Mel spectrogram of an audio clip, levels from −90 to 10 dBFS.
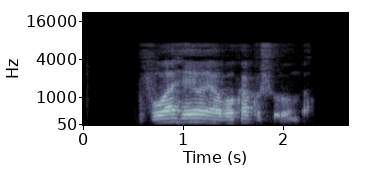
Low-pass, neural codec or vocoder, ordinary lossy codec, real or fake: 7.2 kHz; codec, 16 kHz, 8 kbps, FreqCodec, smaller model; AAC, 48 kbps; fake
